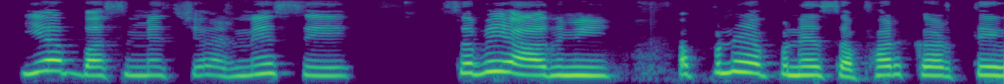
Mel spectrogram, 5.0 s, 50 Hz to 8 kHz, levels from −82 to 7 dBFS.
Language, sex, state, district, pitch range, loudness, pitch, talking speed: Hindi, female, Bihar, Supaul, 270-325 Hz, -14 LUFS, 275 Hz, 130 wpm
